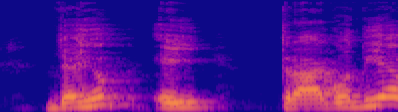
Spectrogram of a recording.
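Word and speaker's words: tragoidia: শব্দটি এসেছে গ্রিক শব্দ ট্রাগোডিয়া থেকে যার অর্থ সাকসঙ্গী গ্রিকরা ট ও ড উচ্চারণ করে না তাদের উচ্চারণ ত যাই হোক এই ট্রাগোদিয়া বা ট্রাগোডিয়া থেকে কিভাবে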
